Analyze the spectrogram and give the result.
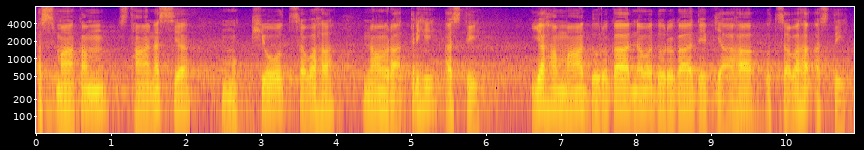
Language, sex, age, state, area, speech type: Sanskrit, male, 18-30, Uttar Pradesh, rural, spontaneous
